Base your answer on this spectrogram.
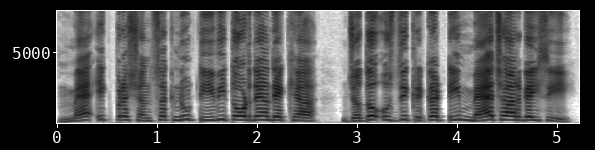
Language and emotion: Punjabi, angry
